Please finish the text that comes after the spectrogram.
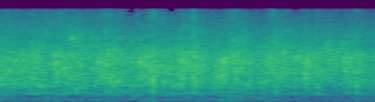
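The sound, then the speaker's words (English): Steady applause from an audience, a dense wash of many hands clapping at once, holding a fairly even level throughout with no voices standing out. “I think that deserves a little clap right there.”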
